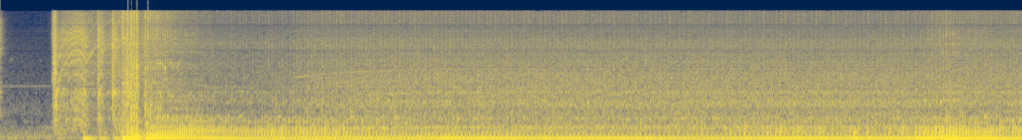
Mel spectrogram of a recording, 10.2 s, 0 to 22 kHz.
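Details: Mazda Protege turbo build, winter beater with O2 sensor and cat unhooked, minor oil leak: starter whirs briefly, engine catches with a rev flare, then settles into a steady, even idle; clean start and healthy idle.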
